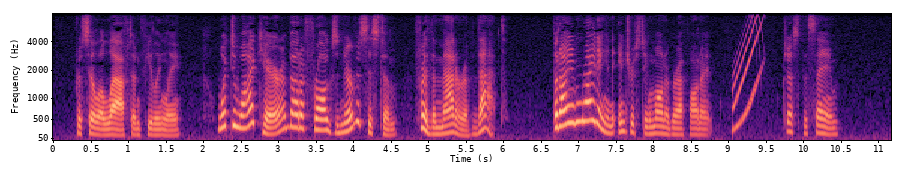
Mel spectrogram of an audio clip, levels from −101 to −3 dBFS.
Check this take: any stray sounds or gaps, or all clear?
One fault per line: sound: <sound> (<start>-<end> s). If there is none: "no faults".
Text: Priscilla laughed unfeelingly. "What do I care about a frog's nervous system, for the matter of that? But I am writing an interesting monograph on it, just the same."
sound: chirp (9.0-9.5 s)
